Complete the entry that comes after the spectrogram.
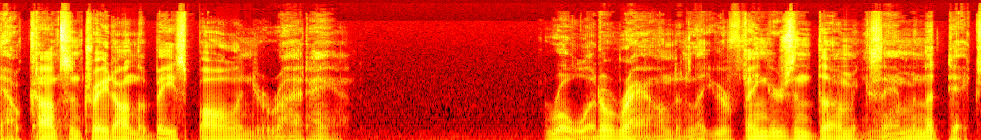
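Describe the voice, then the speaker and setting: With lively intonation and a calm, soothing tone, a man speaks in a very deep, low pitch. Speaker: voice-over artist. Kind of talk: guided meditation narration. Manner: calm, slow, soothing.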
